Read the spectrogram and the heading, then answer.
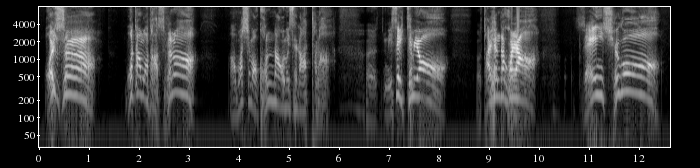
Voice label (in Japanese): CM スパイスボイス 国民的コメディアンリーダー系; 鬼滅のカラス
